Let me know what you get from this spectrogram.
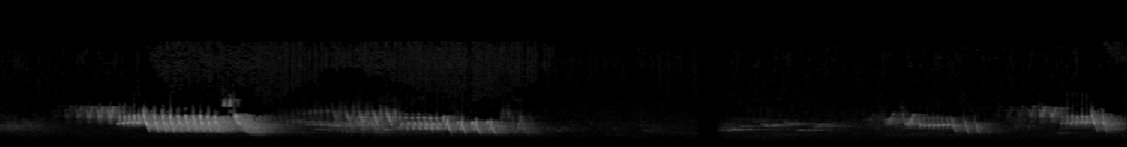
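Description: Birds chirping: several bursts of rapid trilled calls a few seconds long, some ending in a falling note, over a faint hiss. The sound cuts out briefly about halfway through.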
